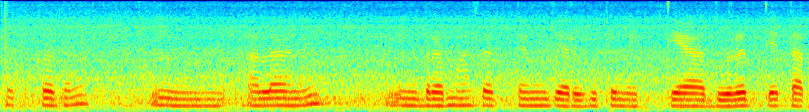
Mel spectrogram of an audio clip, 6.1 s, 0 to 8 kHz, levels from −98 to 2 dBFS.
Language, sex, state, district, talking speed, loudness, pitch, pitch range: Telugu, female, Andhra Pradesh, Sri Satya Sai, 90 wpm, -16 LUFS, 180 Hz, 175-190 Hz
